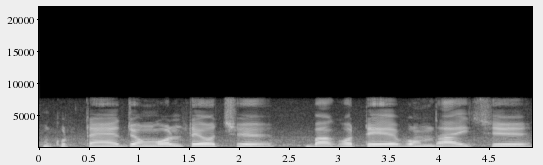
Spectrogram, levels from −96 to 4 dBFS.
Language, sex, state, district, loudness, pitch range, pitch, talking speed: Odia, female, Odisha, Sambalpur, -14 LUFS, 180-190 Hz, 185 Hz, 75 wpm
